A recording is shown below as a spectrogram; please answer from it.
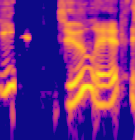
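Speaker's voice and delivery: high, slow mock protest; defensive dad voice. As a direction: whine it like an offended dad. Son quoting a defensive dad.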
